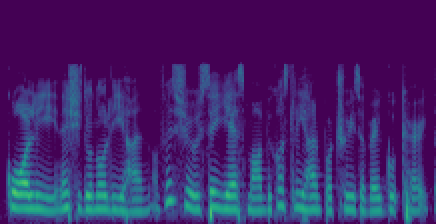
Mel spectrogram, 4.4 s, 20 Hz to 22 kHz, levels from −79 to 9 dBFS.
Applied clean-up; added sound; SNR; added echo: none; none; none; none.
